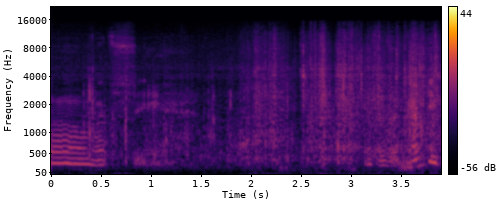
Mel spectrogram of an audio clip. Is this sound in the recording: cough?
no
